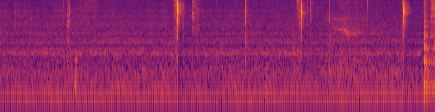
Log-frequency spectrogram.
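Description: Scissors snipping a thin piece of plastic milk bottle: a series of sharp, separate snips about a second apart, over a steady hiss of heavy rain on a garage roof.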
